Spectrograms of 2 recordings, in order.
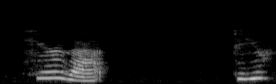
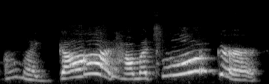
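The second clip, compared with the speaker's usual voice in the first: loud, high, fed-up outburst; drawn-out exasperated how much longer; exasperated cry; 10 semitones higher, 10 dB louder, slower than usual. Retold or imitated. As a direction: wail it like you can't take another day. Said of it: "I got up and I go".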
